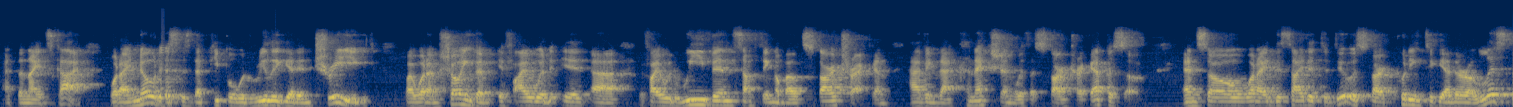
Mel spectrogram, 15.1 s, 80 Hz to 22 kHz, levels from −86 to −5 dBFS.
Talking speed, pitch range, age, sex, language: 215 wpm, 110-145 Hz, 30-49, male, English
